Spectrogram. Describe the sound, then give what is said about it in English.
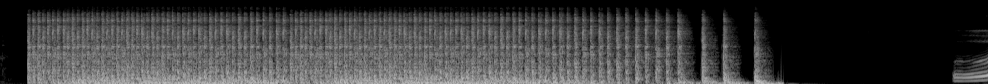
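A betting-game prize wheel spins, its pointer clicking in a rapid, loud stream that gradually slows into widely spaced ticks before stopping, followed by near silence. “It's time to spin the Wheel of Bets.”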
